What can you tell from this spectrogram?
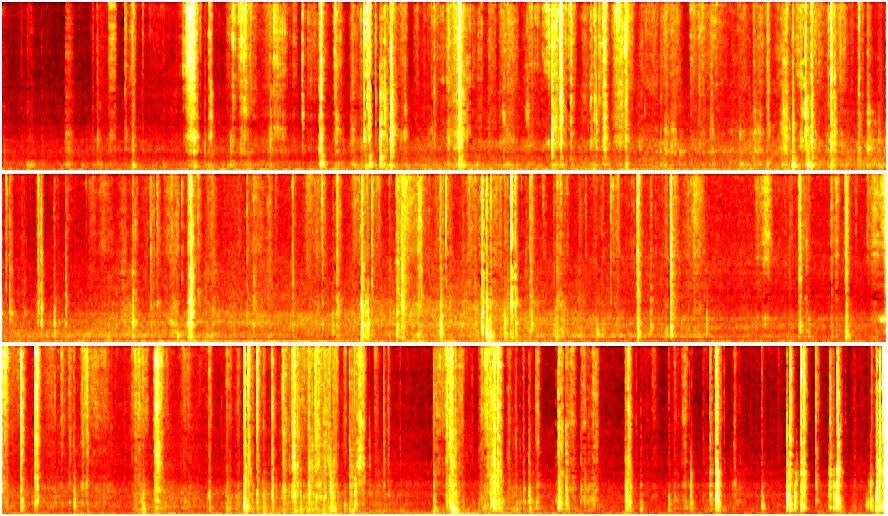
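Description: Cardboard box being opened and clear plastic packaging crinkling and crackling as it is handled, in a dense, irregular run of clicks over a low steady hum.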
